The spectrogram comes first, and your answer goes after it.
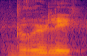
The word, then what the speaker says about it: brûler: onion, you have to brûler it, or brûler, like it's pronounced in French.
